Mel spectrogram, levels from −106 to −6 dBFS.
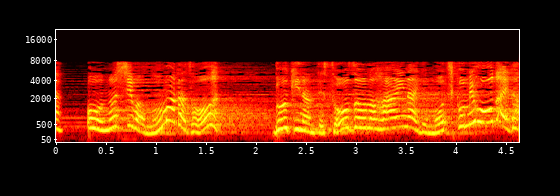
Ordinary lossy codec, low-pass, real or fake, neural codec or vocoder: none; none; real; none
